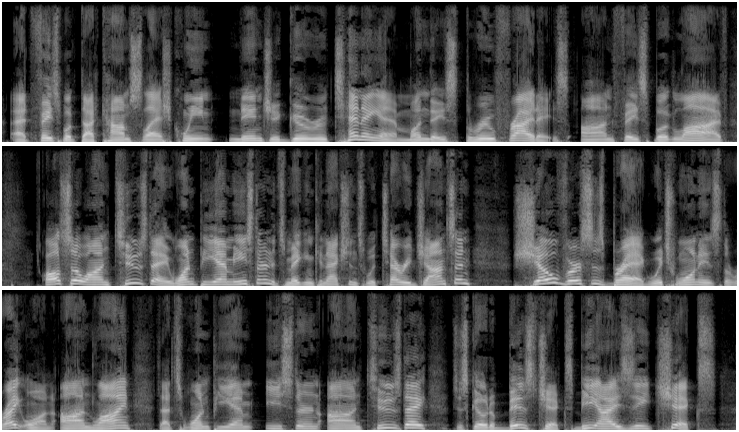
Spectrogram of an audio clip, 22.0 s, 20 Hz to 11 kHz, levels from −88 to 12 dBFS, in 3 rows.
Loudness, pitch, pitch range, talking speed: -16 LUFS, 160 Hz, 145-185 Hz, 130 wpm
